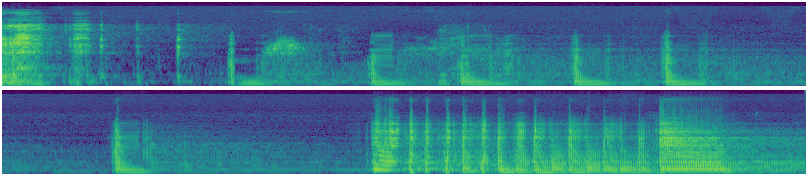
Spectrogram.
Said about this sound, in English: Yeah, probably the littlest slapback and go wild with the delay. Or wild with the reverb, sorry.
